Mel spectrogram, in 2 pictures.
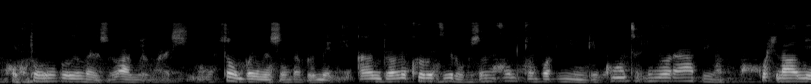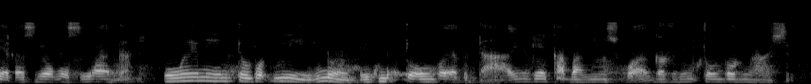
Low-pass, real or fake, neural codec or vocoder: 7.2 kHz; fake; codec, 24 kHz, 1 kbps, SNAC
